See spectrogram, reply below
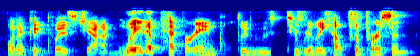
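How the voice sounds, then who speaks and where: A man with a mid-pitched voice talks casually, like a podcast co-host in the middle of a trivia game. The recording is dull and lo-fi, with the top end rolled off. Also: wildly swooping pitch, moderate pace, noisy background. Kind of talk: casual chat during a pub trivia game. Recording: dull, band-limited lo-fi audio.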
